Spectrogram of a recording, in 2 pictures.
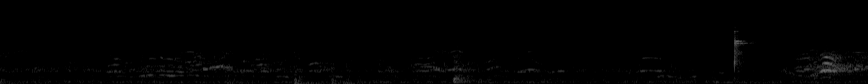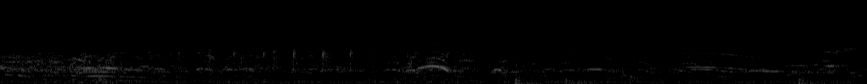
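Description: Quiet ballpark ambience with faint distant voices calling, broken about seven seconds in by one sharp, ringing ping of a pitched baseball striking at home plate.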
